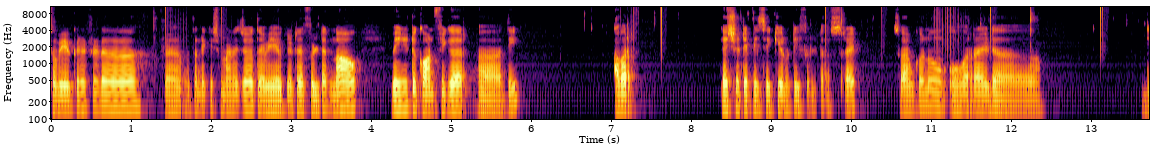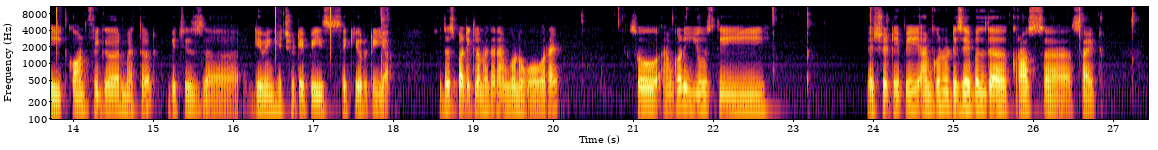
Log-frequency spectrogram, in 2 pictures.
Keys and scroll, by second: 24.0 Return.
